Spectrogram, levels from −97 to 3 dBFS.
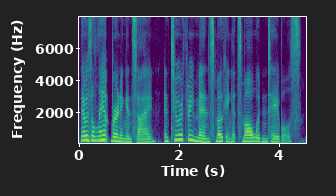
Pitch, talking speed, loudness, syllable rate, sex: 215 Hz, 210 wpm, -17 LUFS, 5.4 syllables/s, female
